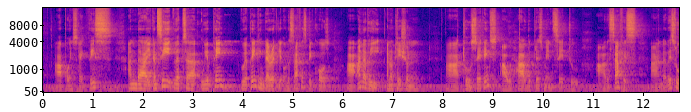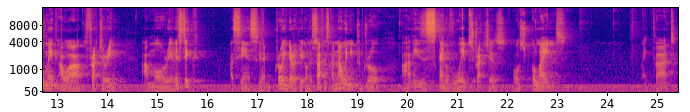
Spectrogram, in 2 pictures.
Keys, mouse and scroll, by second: 0.3 `, 1.7 `, 3.3 `, 4.1 `, 10.1 click, 11.6 `, 12.0 `, 12.6 `, 13.5 click, 17.5 `, 18.0 `, 19.4 click, 20.8 click, 22.2 click, 23.2 click, 24.1 click, 25.1 click.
